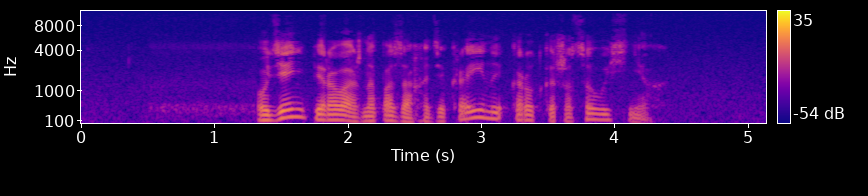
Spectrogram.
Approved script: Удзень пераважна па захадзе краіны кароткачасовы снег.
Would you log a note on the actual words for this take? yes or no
no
